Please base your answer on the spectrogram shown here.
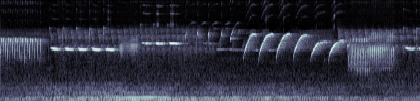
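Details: Breeding-condition female canary calling the male: varied lure song mixing flat whistled notes, quick stuttered phrases, a run of arching high swept chirps and a buzzy burst, with faint low hum beneath.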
